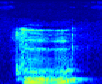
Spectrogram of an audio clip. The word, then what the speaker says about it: koe: U from koe. Koe is a cow. How do you pronounce the U? Well, it's very similar to the U from you. U, that's practically the same as the U.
